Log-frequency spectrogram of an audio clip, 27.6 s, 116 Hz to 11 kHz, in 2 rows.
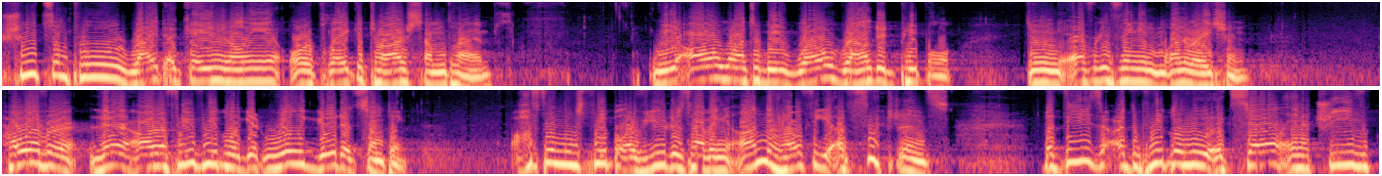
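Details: Ataxic dysarthria from Friedreich's ataxia, diagnosed at age 17, in a man reading aloud a passage from his book.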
